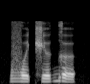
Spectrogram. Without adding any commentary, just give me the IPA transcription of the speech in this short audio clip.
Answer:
vɤt͡ʃɘɡə

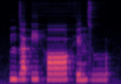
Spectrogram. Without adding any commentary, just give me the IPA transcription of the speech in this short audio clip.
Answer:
ndɐʔihɔː hɪnzo̤

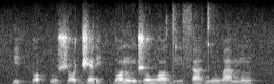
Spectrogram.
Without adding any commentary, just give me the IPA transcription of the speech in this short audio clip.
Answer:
i˦ɡ͡bɔ˧k͡pu˨ ʃɔ˨˦d͡ʒɛ˦ ɾi˧ɡ͡bɔ˦ ɾũ˧d͡ʒo˦ wɔ˦ di˦˨sa˧dĩ˧ wa˧mũ˧

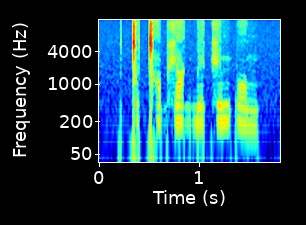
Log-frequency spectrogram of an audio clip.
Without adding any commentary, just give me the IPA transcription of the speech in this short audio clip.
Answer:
ǀɨǀʰɑbʃɑɡ ɡ͡bet͡ʃem pɔm

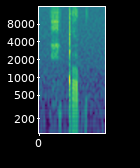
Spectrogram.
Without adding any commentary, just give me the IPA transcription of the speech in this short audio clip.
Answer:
xḭǃab

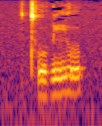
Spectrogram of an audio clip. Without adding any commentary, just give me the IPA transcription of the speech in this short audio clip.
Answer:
tʼuɡɲu

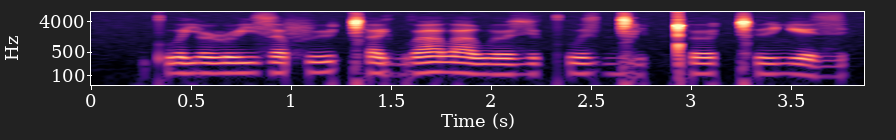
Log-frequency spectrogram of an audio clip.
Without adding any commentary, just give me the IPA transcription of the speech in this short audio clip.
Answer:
kʷʼɐjɵɭʉjzɐ fʉǀʰɐj ɡʷalˠa wɵ zʉkʷʰɨzɡ͡ǀi ǃʰɵ ǀʰɨʎez

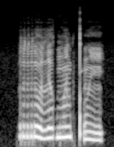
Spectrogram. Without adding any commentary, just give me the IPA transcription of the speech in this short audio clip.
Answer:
rʊ˦˨lɪ˦ɡʷĩ˦l kʷʼĩ˨

